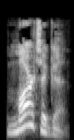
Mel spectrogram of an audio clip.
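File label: "martagon", British English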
